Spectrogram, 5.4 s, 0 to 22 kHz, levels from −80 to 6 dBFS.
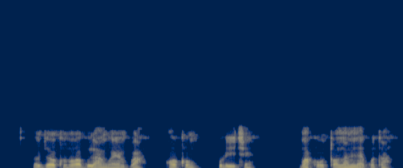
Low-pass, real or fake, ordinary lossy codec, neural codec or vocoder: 5.4 kHz; fake; none; codec, 16 kHz, 4 kbps, FunCodec, trained on LibriTTS, 50 frames a second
